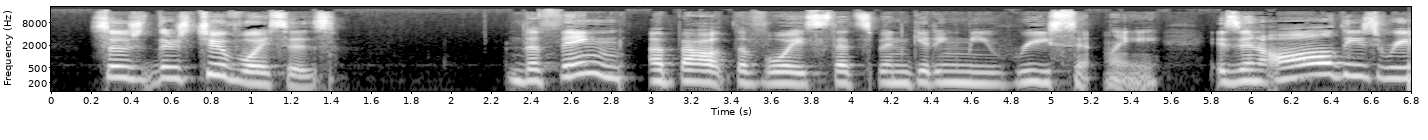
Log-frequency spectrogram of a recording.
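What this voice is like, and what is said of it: Usual voice. Nothing is said of it.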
